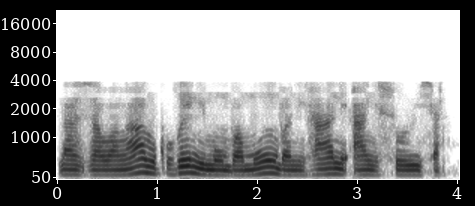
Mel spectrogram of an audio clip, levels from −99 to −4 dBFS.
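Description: Throughout, the speech is rough, hissy and underwater-smeared, with nothing above 3.8 kHz. This is likely Nellymoser compression, filling bit-starved bands with noise, which fits a 16 kbps stream.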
